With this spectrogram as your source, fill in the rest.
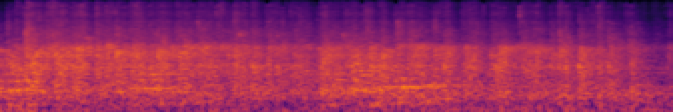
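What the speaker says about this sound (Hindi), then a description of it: "तो आप सभी विशेष एक बार जोरदार तालियों से" Loud, sustained applause from an audience of students at a Brahma Kumaris spiritual session in a gurukul, dense clapping filling the whole stretch with a few voices and calls mixed in.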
